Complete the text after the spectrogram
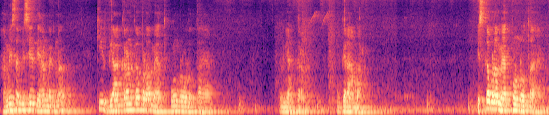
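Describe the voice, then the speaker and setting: A man teaching a grammar lesson, explaining slowly and repeating example sentences. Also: mid-range voice, mellow, slight background noise. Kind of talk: classroom lecture on grammar. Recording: echoey room with faint ambience.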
